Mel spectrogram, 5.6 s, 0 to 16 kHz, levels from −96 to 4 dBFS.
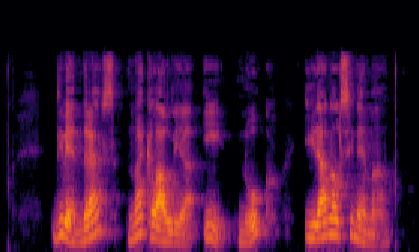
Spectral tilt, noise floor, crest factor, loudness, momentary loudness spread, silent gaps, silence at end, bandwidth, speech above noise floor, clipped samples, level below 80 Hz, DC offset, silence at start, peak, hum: -5.5 dB/octave; -71 dBFS; 20 dB; -29 LUFS; 18 LU; none; 0.45 s; 8 kHz; 42 dB; under 0.1%; -68 dBFS; under 0.1%; 0.7 s; -10 dBFS; none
